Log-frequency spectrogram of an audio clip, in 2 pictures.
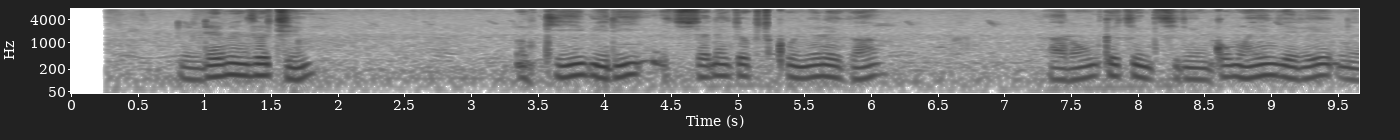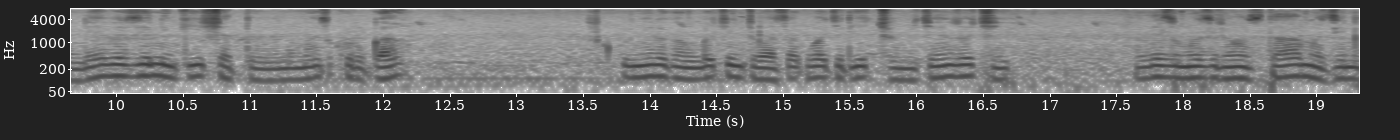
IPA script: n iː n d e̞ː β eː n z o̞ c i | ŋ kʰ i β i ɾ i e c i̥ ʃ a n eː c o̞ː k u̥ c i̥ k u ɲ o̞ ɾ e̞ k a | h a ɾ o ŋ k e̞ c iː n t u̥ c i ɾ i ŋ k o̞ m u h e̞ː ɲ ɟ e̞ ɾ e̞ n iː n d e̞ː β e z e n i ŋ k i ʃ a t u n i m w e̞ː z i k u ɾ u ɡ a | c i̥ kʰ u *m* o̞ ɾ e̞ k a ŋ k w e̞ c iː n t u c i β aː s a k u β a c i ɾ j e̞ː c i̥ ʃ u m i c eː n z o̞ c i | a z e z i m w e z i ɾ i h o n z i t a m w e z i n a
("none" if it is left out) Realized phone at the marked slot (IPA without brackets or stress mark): ɲ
